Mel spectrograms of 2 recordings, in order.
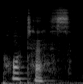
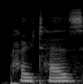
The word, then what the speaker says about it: Potes: go in Los Picos, which is Potes. It's not Potes, it's not Potes. There are no Z's in Spanish. Well, there are Z's, but they're not pronounced as a hard Z like we do in English.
